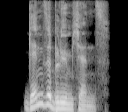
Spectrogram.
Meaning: genitive singular of Gänseblümchen
- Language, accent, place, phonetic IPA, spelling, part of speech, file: German, Germany, Berlin, [ˈɡɛnzəˌblyːmçəns], Gänseblümchens, noun, De-Gänseblümchens.ogg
